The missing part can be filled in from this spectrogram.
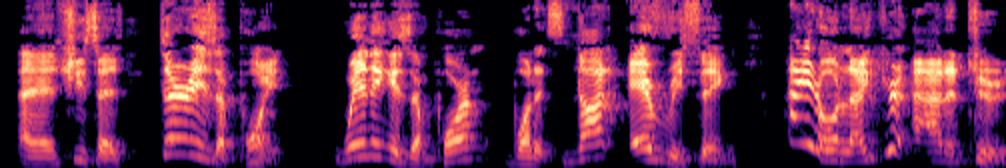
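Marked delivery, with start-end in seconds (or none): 1.2-7.5 higher-pitched, cross, scolding tone. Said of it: "she looks very cross".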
